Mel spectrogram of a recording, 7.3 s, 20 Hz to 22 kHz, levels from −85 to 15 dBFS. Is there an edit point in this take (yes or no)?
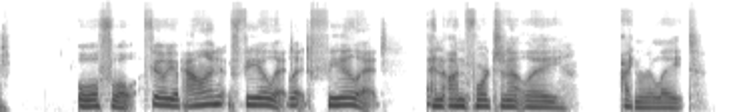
yes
